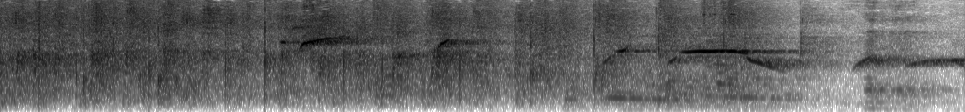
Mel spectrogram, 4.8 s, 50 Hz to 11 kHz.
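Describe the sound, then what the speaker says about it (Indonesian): An audience at a variety show by the Philhumoric Orchestra (PHO) claps on cue in a steady wash of applause, with whistles cutting through above it. Voices mix in, and the clapping thins out near the end. "1, 2, 3 tepuk tangan."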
